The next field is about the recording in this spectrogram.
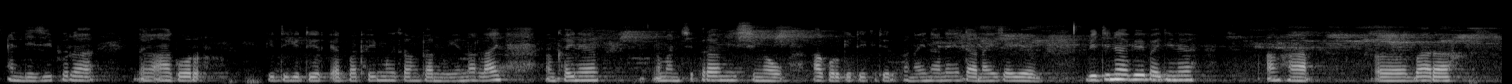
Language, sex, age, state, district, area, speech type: Bodo, female, 30-45, Assam, Baksa, rural, spontaneous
